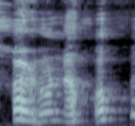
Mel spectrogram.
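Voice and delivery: can't help laughing at it. Real, not acted. Laughing at her own story.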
